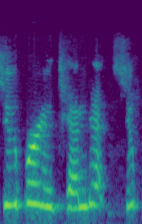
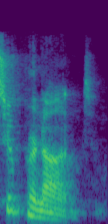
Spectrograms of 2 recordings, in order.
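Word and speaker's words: Surprenant: Thomas Superintendent? Oh, Thomas Supernant.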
